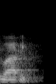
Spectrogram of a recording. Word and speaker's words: Warwick: In the written, it's Warwick, but we say it Warwick.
